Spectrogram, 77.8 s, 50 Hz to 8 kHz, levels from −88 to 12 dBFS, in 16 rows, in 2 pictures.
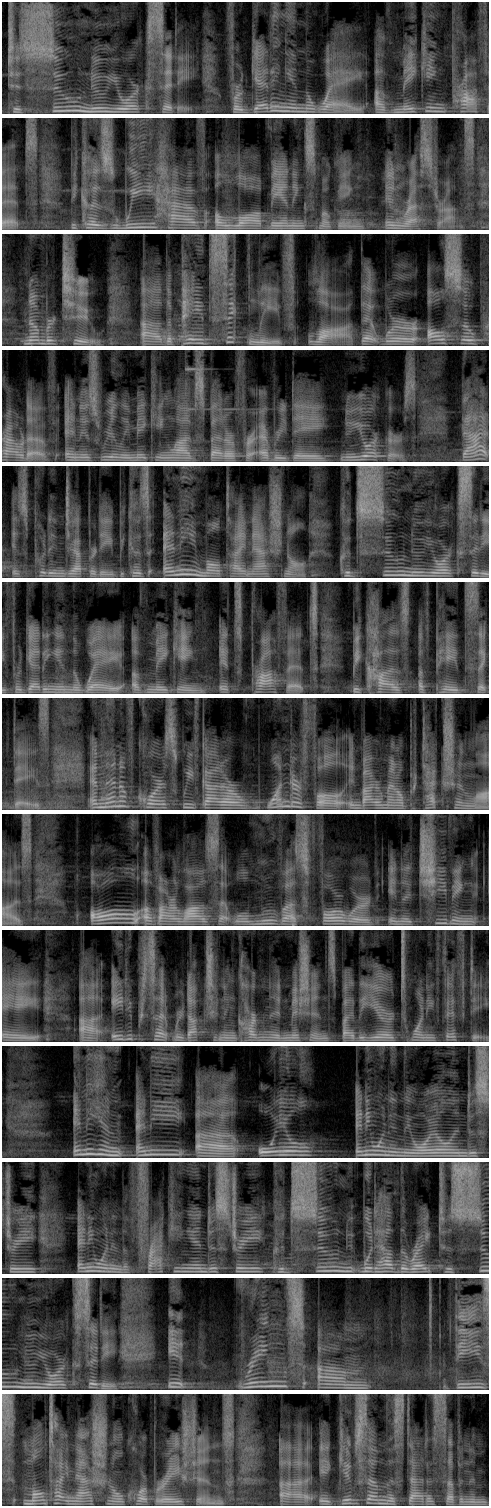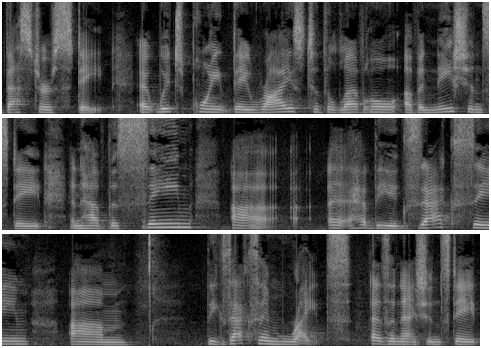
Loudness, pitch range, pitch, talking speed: -23 LUFS, 190-245 Hz, 210 Hz, 135 wpm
